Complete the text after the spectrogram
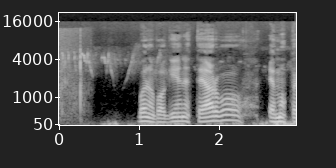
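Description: A middle-aged man speaks close up with animation.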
